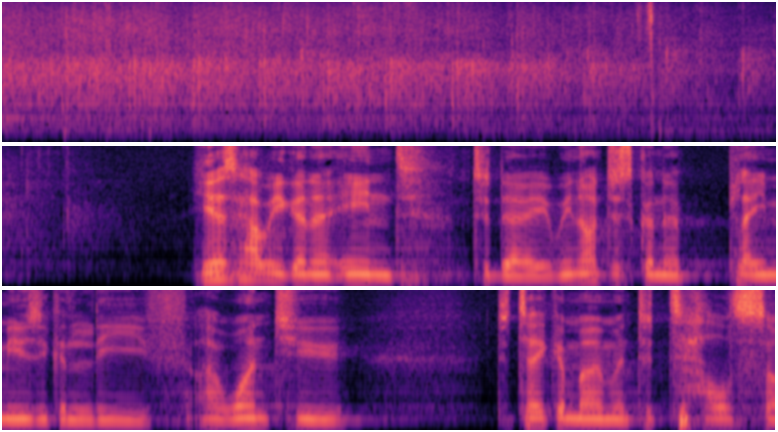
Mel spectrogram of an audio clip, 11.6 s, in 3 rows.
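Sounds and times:
audience cheering and applauding: 0.0s - 4.4s
speech: 4.8s - 9.6s, 10.2s - 11.5s.

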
